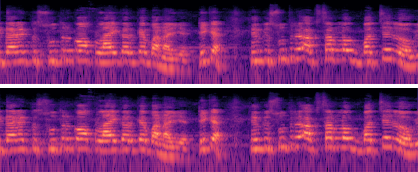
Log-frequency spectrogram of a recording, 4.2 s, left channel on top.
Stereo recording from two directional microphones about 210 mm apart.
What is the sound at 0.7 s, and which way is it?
Speech, 20° right (ahead or behind).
